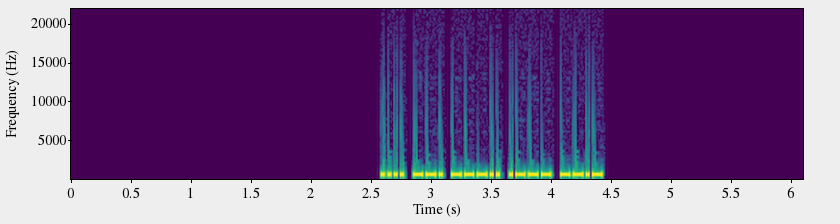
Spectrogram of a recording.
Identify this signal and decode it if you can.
Morse code, heard as a keyed tone, about 46 wpm, 700 Hz. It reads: HG8JQ
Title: DXCC-100 Call Signs - 5 Characters - Repeated 3x - 45wpm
